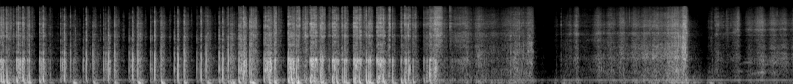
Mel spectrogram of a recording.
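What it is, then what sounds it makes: Hollow cardboard tube. A hollow grey cardboard toilet-roll tube is squeezed, tapped and scratched with fingertips and short nails. For about four seconds, rapid, irregular taps and crackles come quickly one after another. Then the sound shifts to softer, hissy scratching with a brief gap, over a faint steady low hum.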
